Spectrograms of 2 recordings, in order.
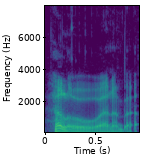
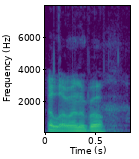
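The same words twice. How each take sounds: First: It is said in a low, sexy voice. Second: It is said in a plain, ordinary voice.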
